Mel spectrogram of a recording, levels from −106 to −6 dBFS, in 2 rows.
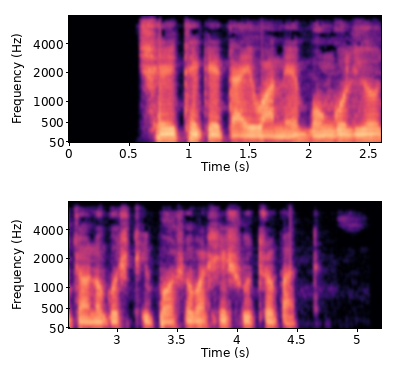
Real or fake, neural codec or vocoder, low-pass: real; none; 7.2 kHz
